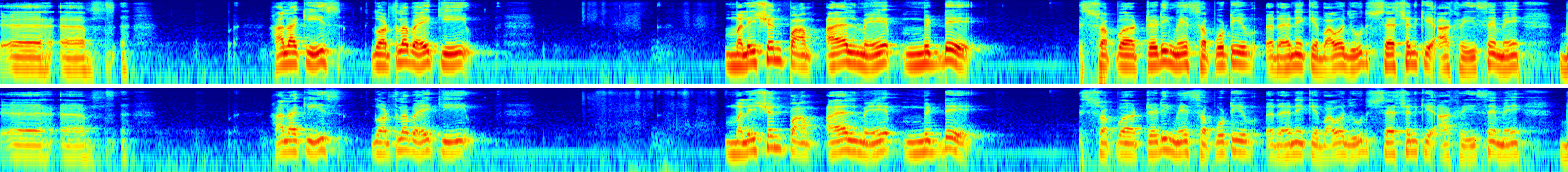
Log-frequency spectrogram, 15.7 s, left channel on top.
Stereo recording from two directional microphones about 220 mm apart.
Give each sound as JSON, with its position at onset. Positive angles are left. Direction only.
{"t": 0.0, "sound": "a sound", "side_deg": 45}
{"t": 2.3, "sound": "speech", "side_deg": 45}
{"t": 7.3, "sound": "speech", "side_deg": 40}
{"t": 10.8, "sound": "speech", "side_deg": 40}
